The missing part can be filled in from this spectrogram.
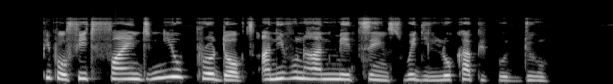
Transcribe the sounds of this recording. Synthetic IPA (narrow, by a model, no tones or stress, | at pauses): pipolfitfãɪ̃ndnjupʰɹɔdɔk̚tsãnivũnhãnmedθĩnswedilokʰapipoldu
